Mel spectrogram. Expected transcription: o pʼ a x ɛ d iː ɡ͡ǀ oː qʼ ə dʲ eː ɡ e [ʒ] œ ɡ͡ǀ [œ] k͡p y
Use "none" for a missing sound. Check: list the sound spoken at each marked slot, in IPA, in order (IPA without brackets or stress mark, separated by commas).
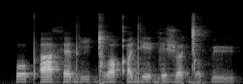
ʒ, ɛ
